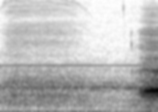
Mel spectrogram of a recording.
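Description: A slow exhaling breath during a guided mindfulness breathing exercise: a steady, soft, airy rush that holds level and then swells louder near the end.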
